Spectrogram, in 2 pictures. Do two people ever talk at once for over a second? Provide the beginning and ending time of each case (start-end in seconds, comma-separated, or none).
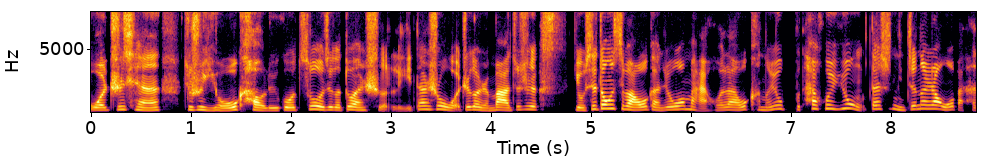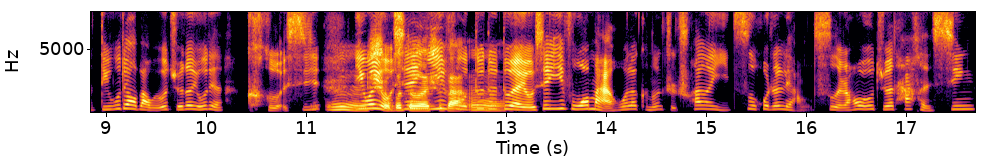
11.2-13.1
